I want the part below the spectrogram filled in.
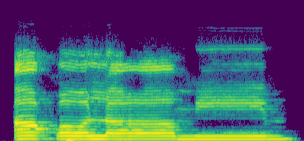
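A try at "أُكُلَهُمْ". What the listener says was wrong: minnya jangan min, pendek umi, lah, yang panjang lahnya minnya pendek, aku lamim,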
